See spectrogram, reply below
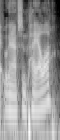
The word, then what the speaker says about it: paella: Well, it's, everyone knows it's two L's is a Y. It's paella.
